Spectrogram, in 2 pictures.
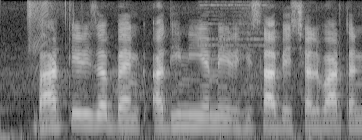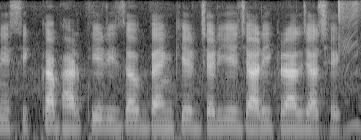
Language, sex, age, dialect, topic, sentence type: Magahi, male, 18-24, Northeastern/Surjapuri, banking, statement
